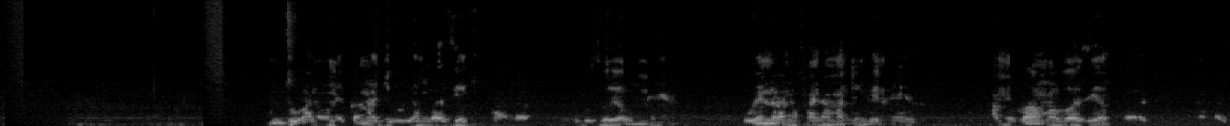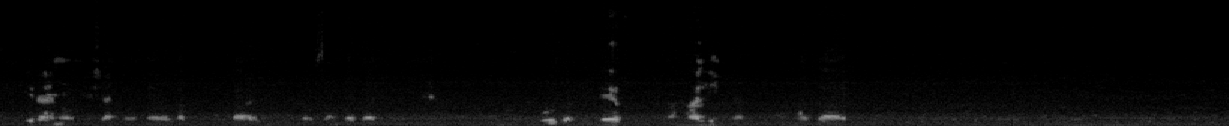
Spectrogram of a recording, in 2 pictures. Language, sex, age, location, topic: Swahili, male, 18-24, Nairobi, government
